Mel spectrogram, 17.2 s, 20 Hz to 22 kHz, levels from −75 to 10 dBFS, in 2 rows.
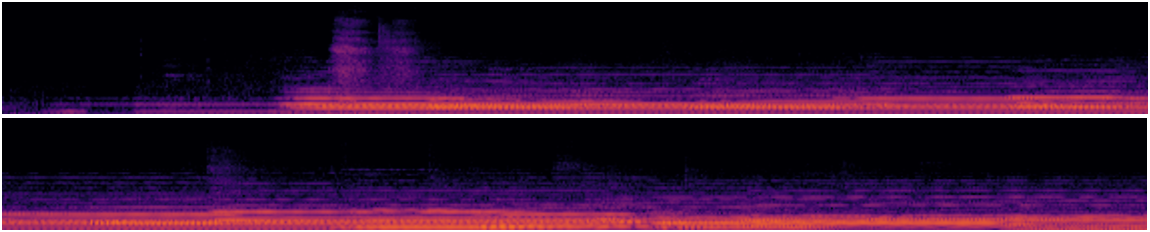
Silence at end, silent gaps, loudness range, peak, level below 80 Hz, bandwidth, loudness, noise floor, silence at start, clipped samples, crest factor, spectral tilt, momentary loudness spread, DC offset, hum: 0 s; none; 4 LU; -14 dBFS; -46 dBFS; 13 kHz; -28 LUFS; -55 dBFS; 0.45 s; under 0.1%; 14 dB; -8.5 dB/octave; 6 LU; under 0.1%; none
